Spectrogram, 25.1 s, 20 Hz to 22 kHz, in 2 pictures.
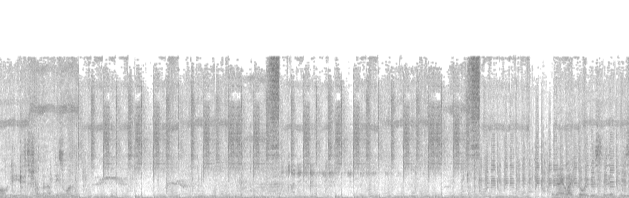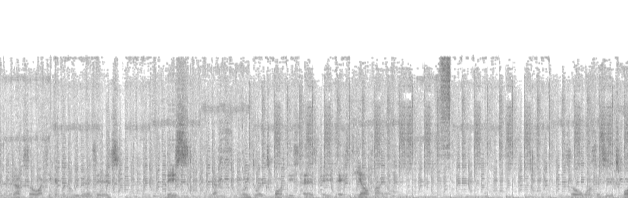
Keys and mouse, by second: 0.2 Tab, 2.6 ctrl+r, 3.3 ctrl+z, 3.7 ctrl+r, 6.2 ctrl+z, 6.5 ctrl+r, 8.3 ctrl+r, 9.5 Tab, 17.4-19.4 drag, 22.3-23.8 drag.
